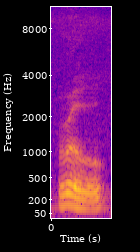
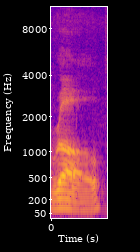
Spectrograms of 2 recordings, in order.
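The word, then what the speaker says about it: roux: It's actually pronounced rue, not row, the French word for our butter mixture with flour to thickening our gravy or sauce.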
